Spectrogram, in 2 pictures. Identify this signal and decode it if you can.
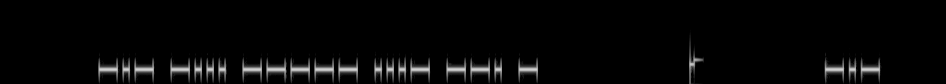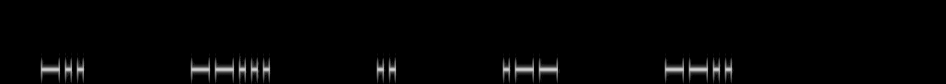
Morse code, heard as a keyed tone, about 20 wpm, spaced as for 10 wpm, 700 Hz. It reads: KB0VGT KD7IWZ
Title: USA Call Signs - 6 Characters - 6x Character Spacing - 20wpm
